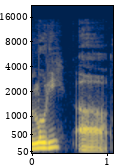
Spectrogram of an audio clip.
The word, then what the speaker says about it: Moody: Moody. Last name, it rhymes with duty.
